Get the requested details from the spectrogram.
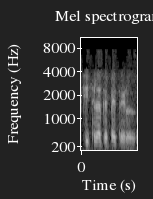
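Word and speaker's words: Citlaltépetl: a ver si lo digo bien, Citlapel, Pico de Orizaba, algo así, ¿no? ¿No lo he dicho bien o lo he dicho mal? – Sí, bueno, Citlatepetl.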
